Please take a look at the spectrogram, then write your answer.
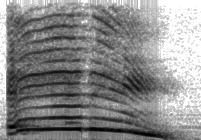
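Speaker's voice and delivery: very high, loud cry; alarmed shout. A narrator's reading. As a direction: call out in panic. Jack calling back.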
